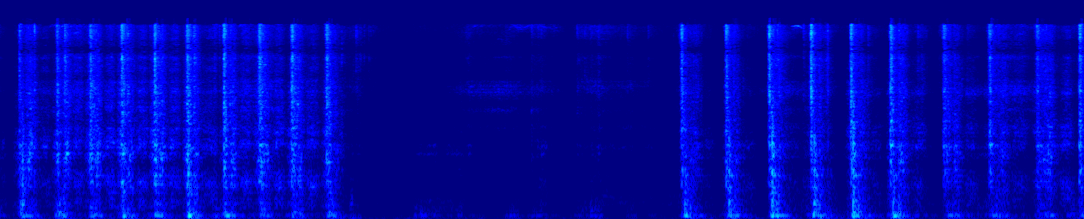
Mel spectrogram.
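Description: A knife chops chives on a cutting board while making a French onion quiche: quick, rhythmic, close knocks in two bursts separated by a short quieter pause.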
